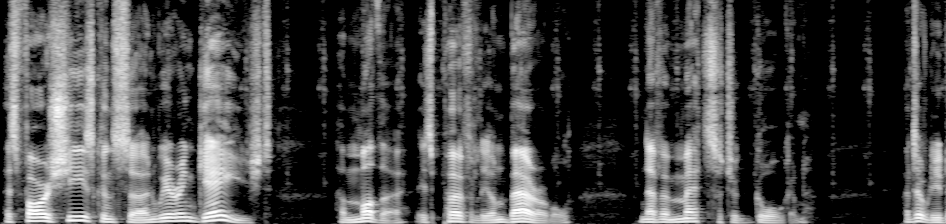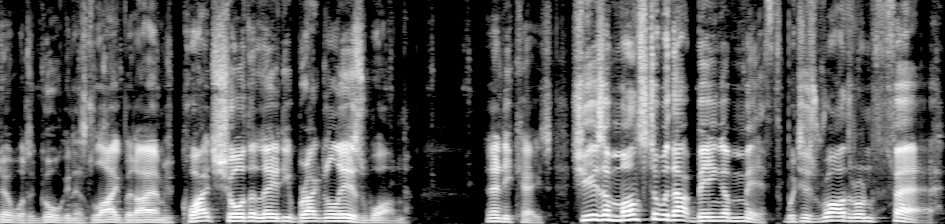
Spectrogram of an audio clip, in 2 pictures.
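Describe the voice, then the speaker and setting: An actor playing an earnest, easily flustered young upper-class English gentleman with a proper, fussy manner, in a stage comedy audio production. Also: medium pitch, expressive, a little fast, close to an everyday voice. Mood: exasperated.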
